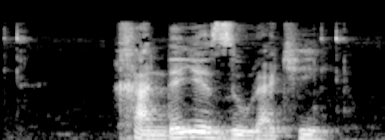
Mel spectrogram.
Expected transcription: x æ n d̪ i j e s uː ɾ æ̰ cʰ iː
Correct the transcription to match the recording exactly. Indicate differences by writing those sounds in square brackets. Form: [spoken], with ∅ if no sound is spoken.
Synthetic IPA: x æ n d̪ [e] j e [z] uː ɾ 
